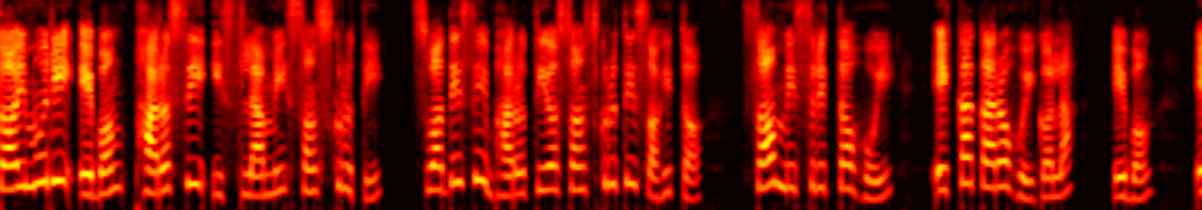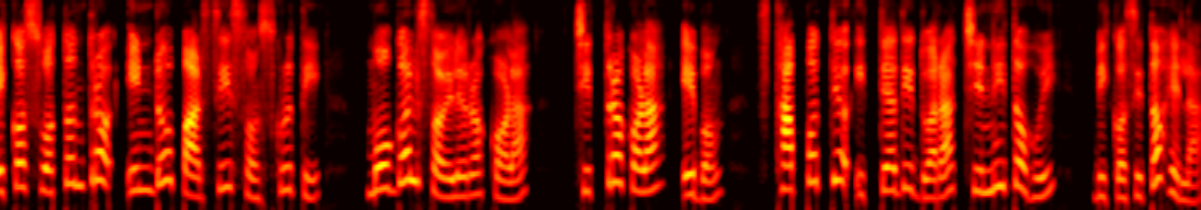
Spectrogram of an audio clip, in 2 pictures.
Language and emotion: Odia, neutral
